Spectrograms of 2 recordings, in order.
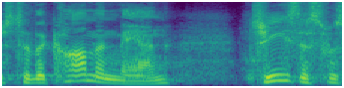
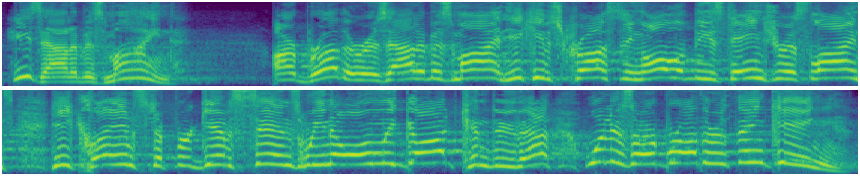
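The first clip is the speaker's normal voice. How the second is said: worried family; 11 semitones higher than usual. Retold or imitated. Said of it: "Instead, they concluded".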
